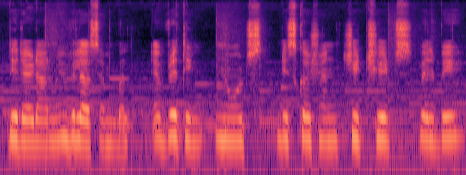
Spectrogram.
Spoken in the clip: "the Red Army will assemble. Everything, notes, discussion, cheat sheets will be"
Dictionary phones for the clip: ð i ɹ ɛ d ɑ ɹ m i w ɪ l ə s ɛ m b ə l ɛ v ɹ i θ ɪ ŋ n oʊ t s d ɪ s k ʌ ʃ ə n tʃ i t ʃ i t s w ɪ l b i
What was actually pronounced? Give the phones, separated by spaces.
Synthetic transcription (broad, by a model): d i ɹ ɛ d ɑ ɹ m i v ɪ l ə s ɛ m b ə l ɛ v ɹ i t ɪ ŋ n oʊ t s d ɪ s k ʌ ʃ ə n tʃ i t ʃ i t s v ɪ l b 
